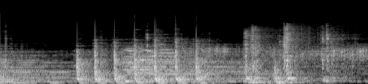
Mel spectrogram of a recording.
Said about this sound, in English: I knocked on the door for a good minute before it finally opened.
